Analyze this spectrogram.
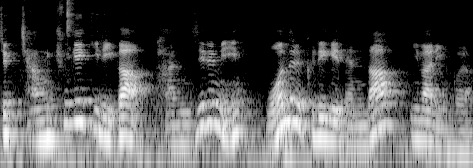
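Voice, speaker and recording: The voice has vocal fry and very wide pitch swings, heard with audible room echo. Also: man. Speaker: math teacher. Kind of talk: lecture. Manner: conversational, checking questions.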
